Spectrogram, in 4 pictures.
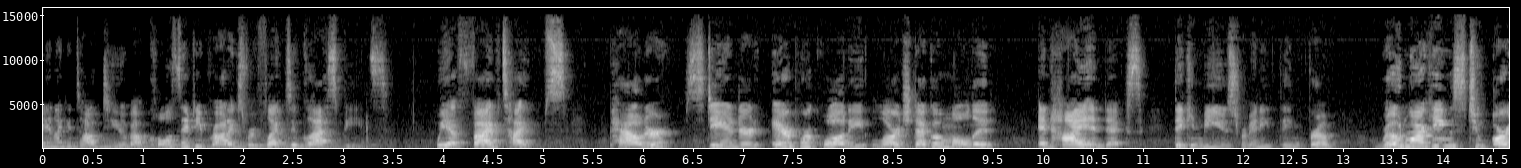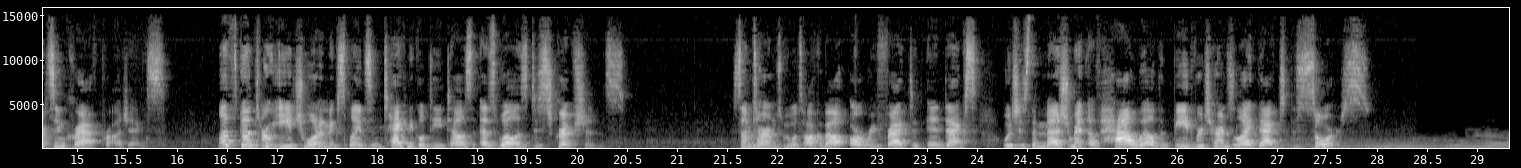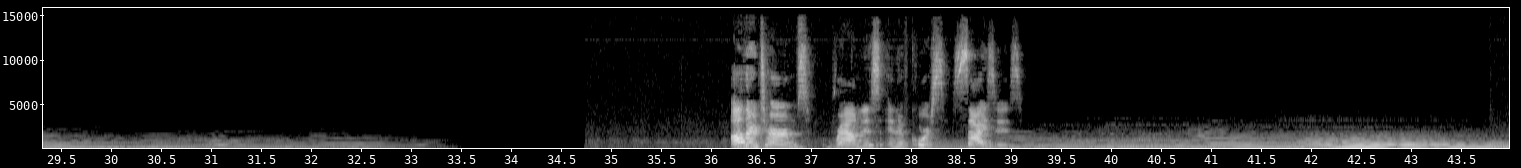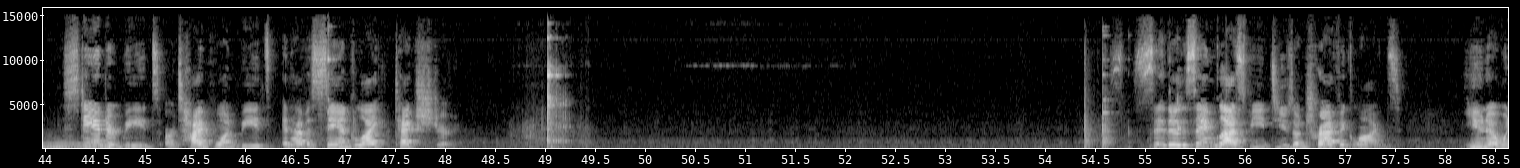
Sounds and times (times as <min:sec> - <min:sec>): Music: 0:00.0 - 0:03.4, 0:26.2 - 0:33.5, 0:37.8 - 0:44.8
Speech: 0:00.0 - 0:20.6, 0:21.6 - 0:27.9, 0:36.2 - 0:39.1, 0:44.2 - 0:48.2, 0:54.9 - 0:57.6, 0:58.2 - 0:58.6.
